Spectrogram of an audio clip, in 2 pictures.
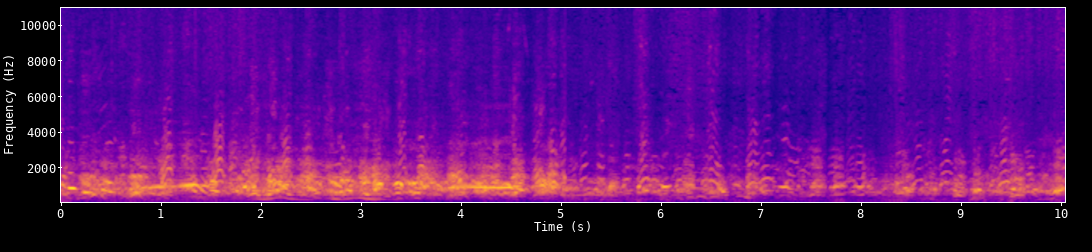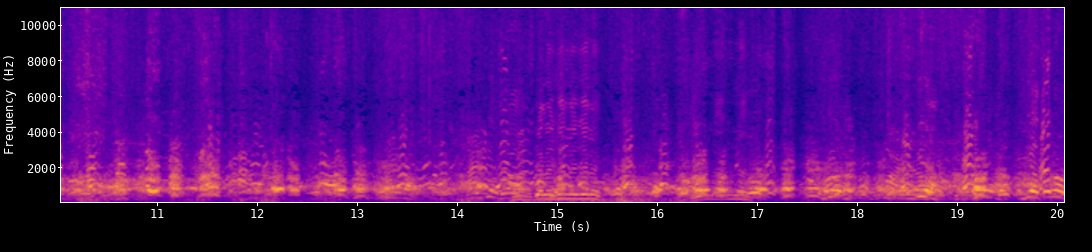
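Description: Dogs bark and yelp excitedly outdoors.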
